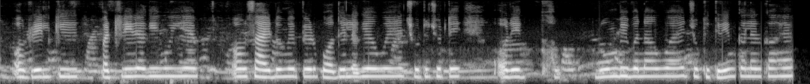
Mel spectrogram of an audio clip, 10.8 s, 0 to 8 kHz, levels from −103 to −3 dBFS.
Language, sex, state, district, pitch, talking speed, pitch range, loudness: Hindi, female, Chhattisgarh, Bastar, 275 Hz, 155 wpm, 255-280 Hz, -17 LUFS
